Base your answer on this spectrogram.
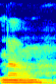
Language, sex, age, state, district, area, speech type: Odia, female, 30-45, Odisha, Puri, urban, spontaneous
